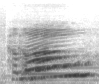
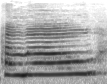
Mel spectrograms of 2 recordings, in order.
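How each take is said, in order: First: High, small, pitiful hello; pathetic helpless call. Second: Loud high call for help; calling out hello. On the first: Calling out alone in the dark store, pitiful and helpless. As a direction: sound lost and helpless in the dark. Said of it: "most pathetic and helpless voice". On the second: Dreaming girl calls out for help in her room, loud and high. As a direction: shout it out into the dark. Physically saying. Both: Retold or imitated.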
